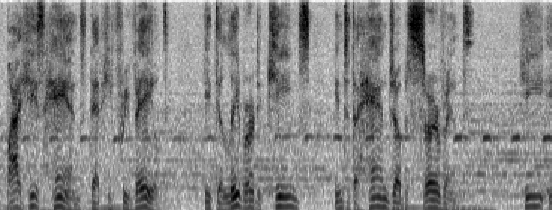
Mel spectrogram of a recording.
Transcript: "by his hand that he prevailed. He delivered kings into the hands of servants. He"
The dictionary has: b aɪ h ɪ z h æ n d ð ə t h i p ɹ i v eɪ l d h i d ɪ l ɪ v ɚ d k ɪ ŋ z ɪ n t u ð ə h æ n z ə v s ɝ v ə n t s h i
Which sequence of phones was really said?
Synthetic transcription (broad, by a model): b aɪ ɪ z h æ n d ð ə t h i p ɹ i v eɪ l d h i d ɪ l ɪ b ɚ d k ɪ ŋ z ɪ n t u ð ə h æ n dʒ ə b s ɝ v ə n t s h i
